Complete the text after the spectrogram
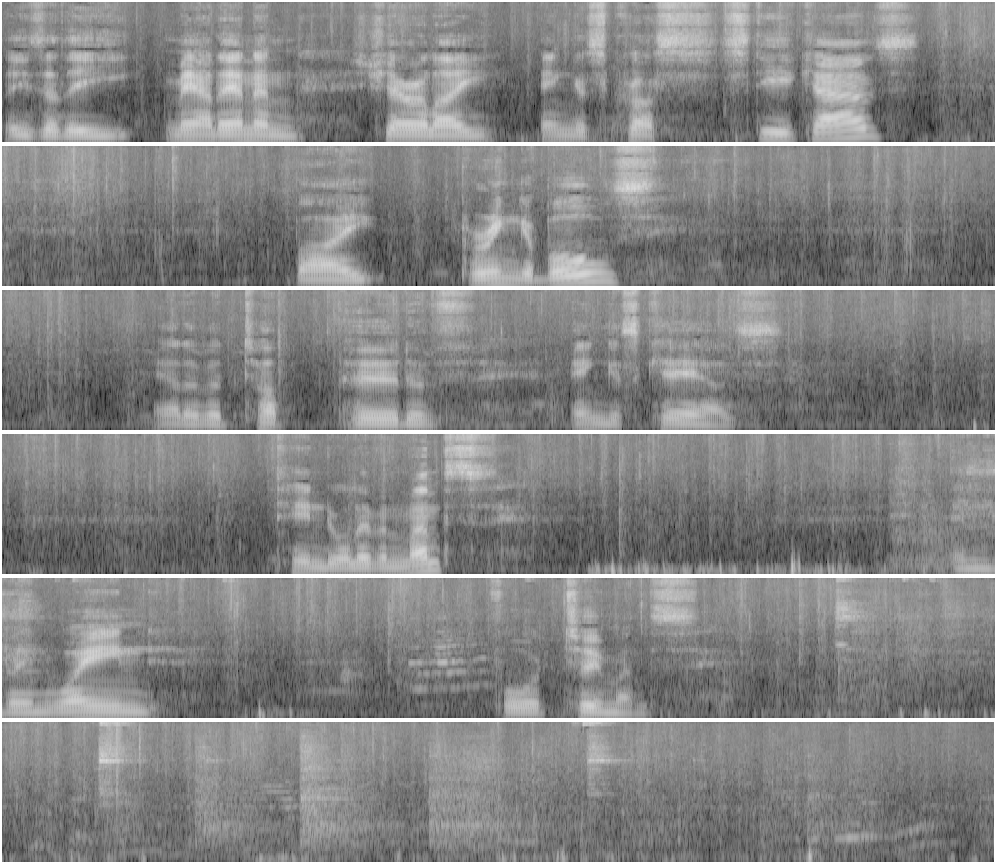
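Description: Cattle hooves shuffle and thud on dry dirt.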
